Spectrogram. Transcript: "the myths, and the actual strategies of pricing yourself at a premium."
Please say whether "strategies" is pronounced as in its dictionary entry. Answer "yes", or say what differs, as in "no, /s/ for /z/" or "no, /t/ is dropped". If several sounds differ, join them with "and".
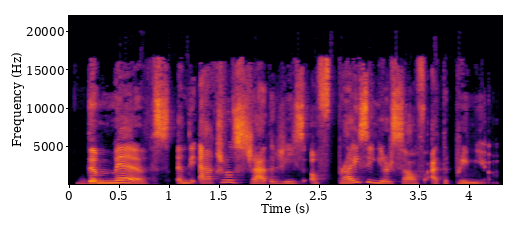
no, /s/ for /z/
